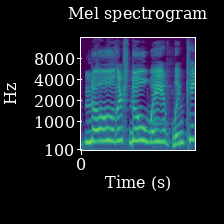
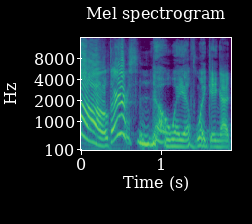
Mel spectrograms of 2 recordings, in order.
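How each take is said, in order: First: The line is read in a plain, neutral tone. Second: The line is read in a mocking, sarcastic tone. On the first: The speaker calls it wrong. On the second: The speaker calls it right.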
